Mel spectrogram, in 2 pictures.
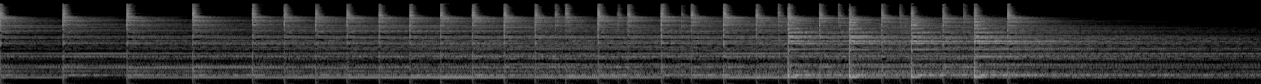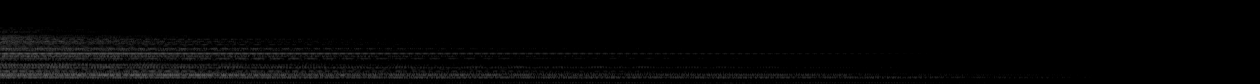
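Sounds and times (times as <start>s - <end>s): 
power ride cymbal pattern: 0.0s - 11.8s.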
